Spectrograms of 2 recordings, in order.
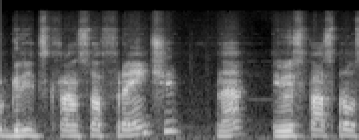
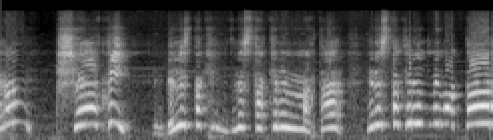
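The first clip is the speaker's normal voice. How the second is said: goblin voice screaming, much higher; 3 dB louder than usual. Voicing a goblin crying out to his boss: screaming goblin voice. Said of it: "ele dá um grito".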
